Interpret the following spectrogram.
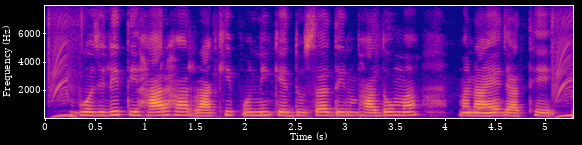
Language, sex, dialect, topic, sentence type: Chhattisgarhi, female, Eastern, agriculture, statement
